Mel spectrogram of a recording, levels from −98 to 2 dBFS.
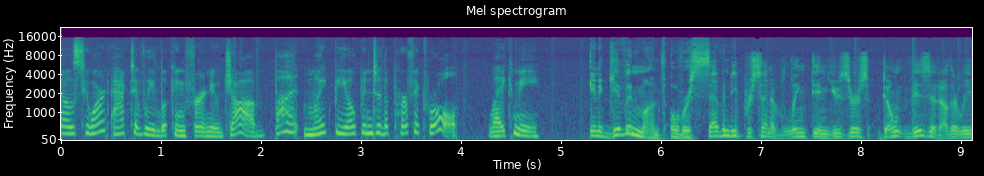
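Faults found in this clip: Gain pumping, whole clip. Gain swings about 5 dB; the room noise sits about 33 dB down. Likely an overdriven input gain with a fast limiter. Unlike a noise gate, the gaps fill up rather than drop to silence.

Input switched to a poorer device, 6.75 s to end (9.12 s), right after "a given month over". The tone turns dull and boxy with nothing above 7.8 kHz, level drops about 5 dB, and a new noise floor sits about 35 dB down. No gap at the switch. Likely cause: the OS rerouting capture to another mic or headset profile. A codec bandwidth drop would narrow the band without changing level or noise floor.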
